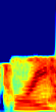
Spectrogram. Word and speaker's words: Tori: This is Tori.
